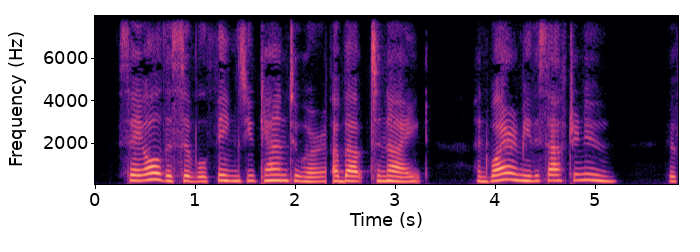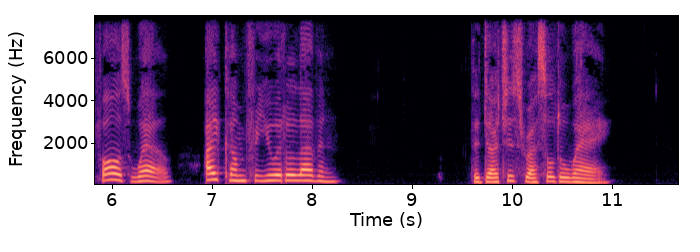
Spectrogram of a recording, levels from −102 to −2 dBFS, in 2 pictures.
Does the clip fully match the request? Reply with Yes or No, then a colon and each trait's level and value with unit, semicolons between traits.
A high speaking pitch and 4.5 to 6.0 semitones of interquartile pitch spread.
No: high, 240 Hz; average, 3.3 semitones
